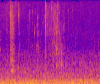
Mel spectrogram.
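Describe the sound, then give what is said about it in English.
A quiet sip of water followed by a couple of soft wet gulps, brief liquid clicks over a low steady background hum, with no talking. “Let me just have a drink of water.”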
